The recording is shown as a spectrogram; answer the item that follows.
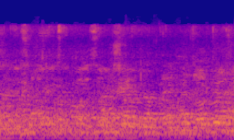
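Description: Men's voices talking and calling out, with background chatter.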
